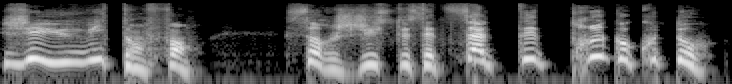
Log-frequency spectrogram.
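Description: A woman narrator puts on a cruel, sneering queen with a high, swooping voice. She taunts and snaps orders with imperious scorn. The recording is dry and close. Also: lively intonation, moderate pace, dry recording, natural voice. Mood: furious. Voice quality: sneering, shrill when angry. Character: cruel haughty queen, adult woman, mocking. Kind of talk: audiobook character voice.

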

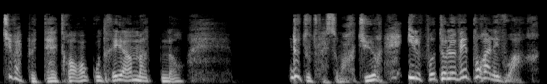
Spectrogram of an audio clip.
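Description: A woman's voice: mid-range voice, very animated, moderate pace, breathy edge, no room sound, studio quality, pitched above the performer's own voice. A man voicing an insistent middle-aged lady of the house, pleading with her sleepy husband in a storybook reading.

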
